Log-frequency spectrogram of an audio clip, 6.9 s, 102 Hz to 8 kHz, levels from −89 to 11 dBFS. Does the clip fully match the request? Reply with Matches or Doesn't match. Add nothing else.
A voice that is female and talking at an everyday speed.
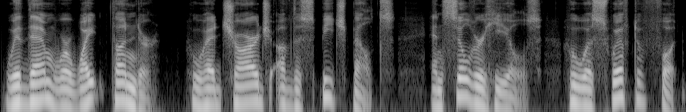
Doesn't match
